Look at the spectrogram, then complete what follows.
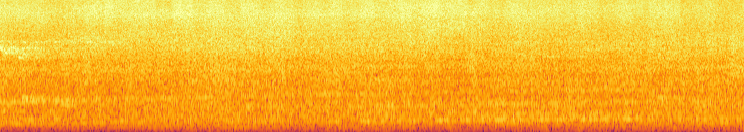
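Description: Keihan Electric Railway electric commuter train pulling away from a station platform, picking up speed, with a steady mix of wheel, motor and carriage noise.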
